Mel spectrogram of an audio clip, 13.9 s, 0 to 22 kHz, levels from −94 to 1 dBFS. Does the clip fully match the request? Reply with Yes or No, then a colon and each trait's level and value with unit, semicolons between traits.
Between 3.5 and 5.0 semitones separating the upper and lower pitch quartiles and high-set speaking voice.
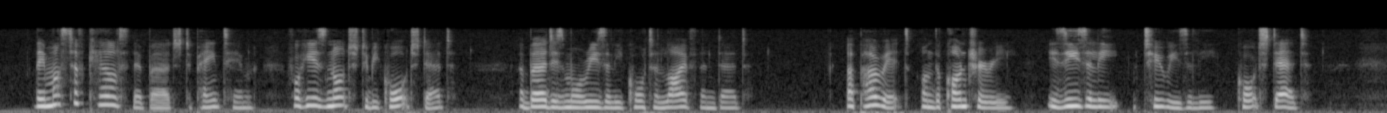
Yes: average, 4.1 semitones; high, 220 Hz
